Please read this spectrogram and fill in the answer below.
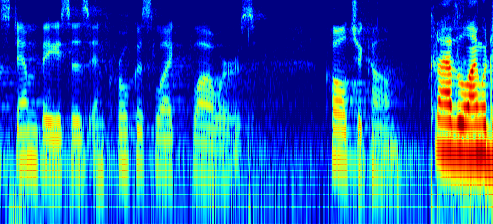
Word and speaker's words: colchicum: Okay, the next word is colchicum, a plant, bulb, or flower of a genus of chiefly fall-blooming Old World herbs having modified underground stem bases and crocus-like flowers. Colchicum.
